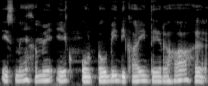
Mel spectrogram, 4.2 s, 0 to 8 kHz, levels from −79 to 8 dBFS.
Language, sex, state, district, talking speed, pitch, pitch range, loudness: Hindi, male, Rajasthan, Jaipur, 130 wpm, 120 Hz, 120-130 Hz, -14 LUFS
